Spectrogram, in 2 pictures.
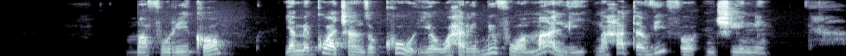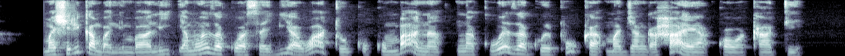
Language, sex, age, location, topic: Swahili, male, 18-24, Nairobi, health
